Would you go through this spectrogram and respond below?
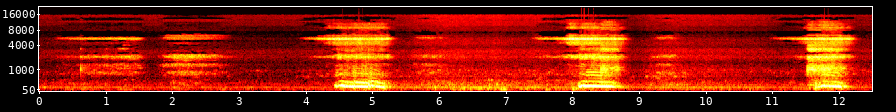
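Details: Woman snoring in sleep: three loud, rough snores on inhaling, with quieter breathing between; slow breathing, roughly 17 breaths a minute.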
